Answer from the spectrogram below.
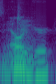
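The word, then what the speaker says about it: Ehlinger: Now that Sam Ellinger is in there, I've been saying it wrong a bunch of times. Ellinger.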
